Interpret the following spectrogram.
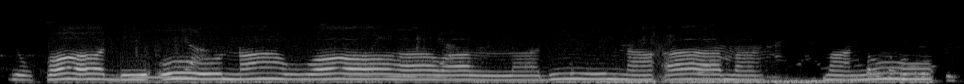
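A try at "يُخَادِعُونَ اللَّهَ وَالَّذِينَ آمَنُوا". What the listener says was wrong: Ya, sukun. Di amanunya sukun. Walladzi. Za, lidahnya dikeluarkan ujungnya. Walladzina amanu.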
